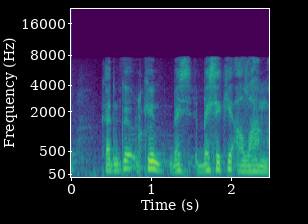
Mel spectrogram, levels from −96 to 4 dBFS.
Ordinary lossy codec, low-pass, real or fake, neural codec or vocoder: none; none; real; none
